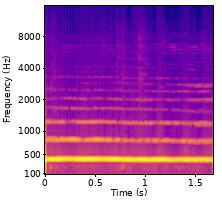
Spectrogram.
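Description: Benny, a pet, howls in one long, sustained, fairly loud note that holds a steady pitch for the whole moment, with no talking over it.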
